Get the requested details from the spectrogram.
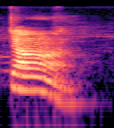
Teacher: नाक से भी और गले से भी बोलते हैं तो इसको बोलते हैं चांद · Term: चंद्र बिंदु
